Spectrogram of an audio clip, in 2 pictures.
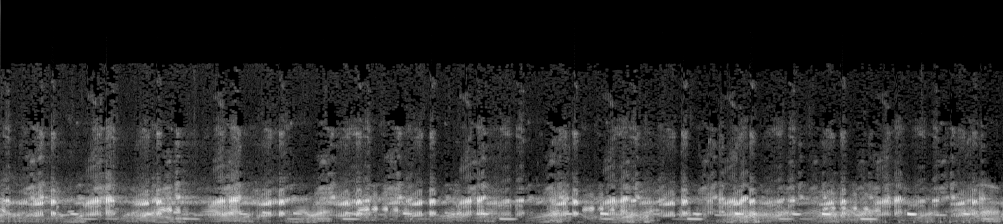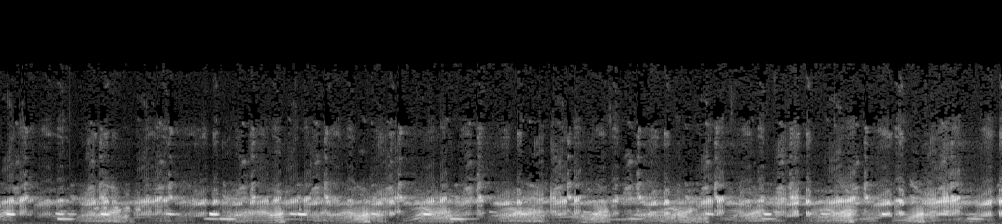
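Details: Many frogs croak together, rhythmic raspy bursts overlapping with repeated short whistled notes at a lower pitch, the chorus steady and dense for the whole stretch.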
